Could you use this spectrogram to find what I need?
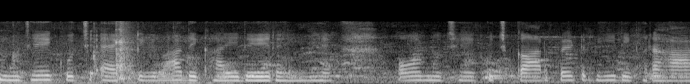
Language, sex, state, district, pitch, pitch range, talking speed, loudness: Hindi, female, Madhya Pradesh, Dhar, 185 Hz, 180-195 Hz, 120 wpm, -17 LUFS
